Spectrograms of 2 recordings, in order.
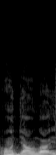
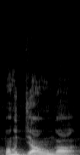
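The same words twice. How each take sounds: First: Said very fast, with sounds merging together. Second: Said slowly and carefully, each sound kept clear. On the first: "यदि बहुत जल्दी में बोले" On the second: "जब हम संभाल संभाल कर बोलते हैं"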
